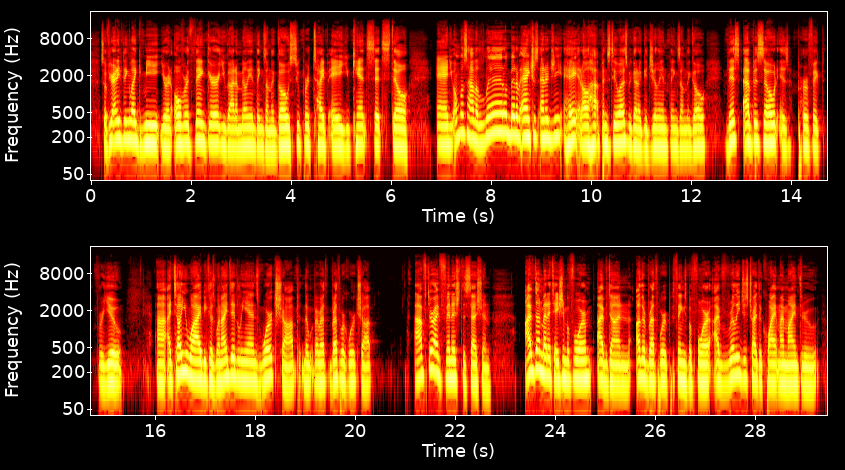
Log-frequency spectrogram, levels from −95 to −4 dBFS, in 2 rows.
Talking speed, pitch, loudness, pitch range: 185 wpm, 145 Hz, -20 LUFS, 135-160 Hz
